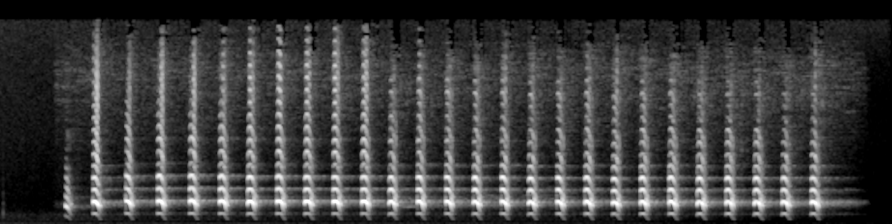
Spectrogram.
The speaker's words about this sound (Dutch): Maar dan gaan we nu nog eventjes één keer luisteren naar dat prachtige geluid van de havik.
